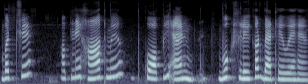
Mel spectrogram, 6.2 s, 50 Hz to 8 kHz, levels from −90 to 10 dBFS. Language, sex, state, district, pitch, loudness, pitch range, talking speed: Hindi, female, Bihar, Patna, 260 Hz, -15 LUFS, 240-295 Hz, 105 wpm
